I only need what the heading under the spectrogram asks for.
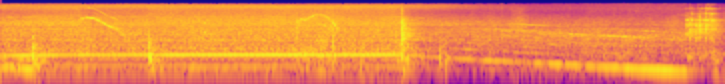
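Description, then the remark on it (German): A screen printing vacuum suction table, a plate with holes that sucks the paper down, runs with a steady whooshing roar and hum, then is switched off partway through, its motor pitch sliding down as it winds to a stop. “Achso, es wird angesaugt dann. Mhm, Platte mit Löchern drin”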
